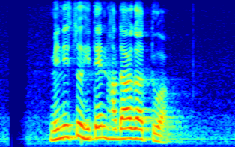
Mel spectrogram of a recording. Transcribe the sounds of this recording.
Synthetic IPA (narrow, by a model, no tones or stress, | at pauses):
minisːuɦit̪enɦad̪aːɡat̪ːuʋa̰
